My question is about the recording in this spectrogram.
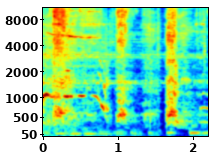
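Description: Large dog barking loudly several times, about half a second apart, with a deep growl under the barks, over background music.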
